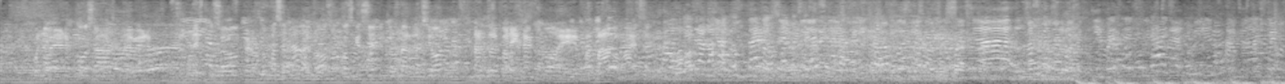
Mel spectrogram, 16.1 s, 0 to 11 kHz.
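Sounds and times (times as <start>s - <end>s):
people talking: 0.0s - 16.0s.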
